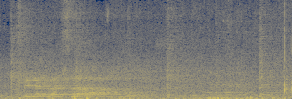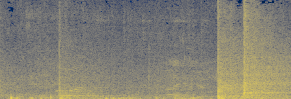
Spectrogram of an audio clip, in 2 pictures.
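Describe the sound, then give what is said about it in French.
Wheelchair rugby training for a mixed team in a gym in Mérignac: wheels roll over the wooden parquet and chairs knock together at speed, giving a busy run of sharp knocks with a few louder collisions, under talk. “Ce jeudi soir d'entraînement, les roues fusent sur le parquet d'un gymnase de Mérignac. Les fauteuils s'entrechoquent à toute vitesse, le ballon passe de main en main.”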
